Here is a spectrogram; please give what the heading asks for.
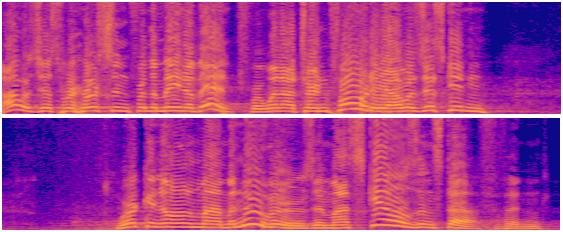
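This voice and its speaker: A man in his forties doing live stand-up comedy before an audience, playful with drawn-out punchlines. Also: extremely high pitch, very animated, a bit bright, in a large hall, rough recording. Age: 40s. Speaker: comedian and singer.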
